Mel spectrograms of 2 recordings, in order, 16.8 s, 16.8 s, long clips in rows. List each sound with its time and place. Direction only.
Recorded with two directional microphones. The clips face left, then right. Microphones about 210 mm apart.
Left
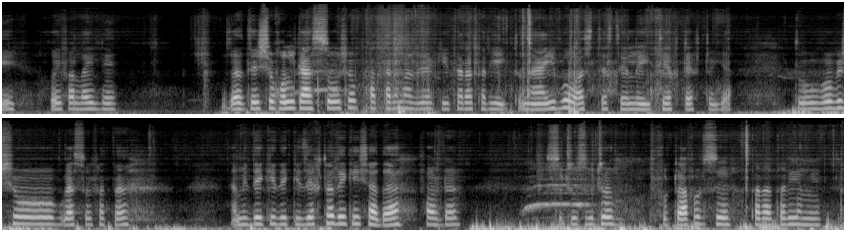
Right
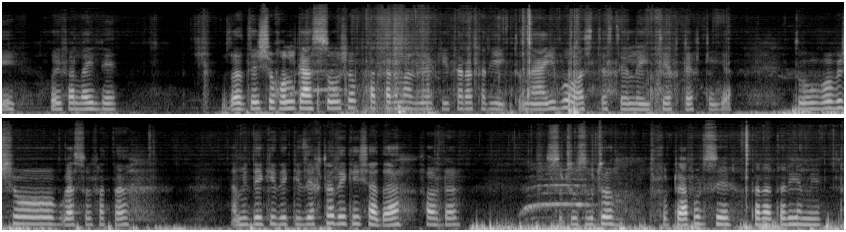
0.0 s speech: 5° left (ahead or behind)
2.2 s speech: 10° left (ahead or behind)
4.5 s speech: 25° left (ahead or behind); by 16.6 s 10° right (ahead or behind)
